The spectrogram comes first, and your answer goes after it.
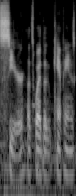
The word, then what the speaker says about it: Syrr: got accosted by the the the kingdom's called Seir. That's why the campaign is called the tyrant of Seir. I'll spell it out here.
